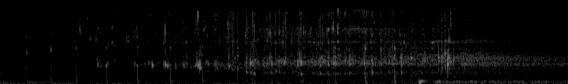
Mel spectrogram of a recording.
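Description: Wine pours into glasses in a steady gurgling stream lasting several seconds, its pitch rising as the glass fills, preceded by a few light glassy clinks.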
